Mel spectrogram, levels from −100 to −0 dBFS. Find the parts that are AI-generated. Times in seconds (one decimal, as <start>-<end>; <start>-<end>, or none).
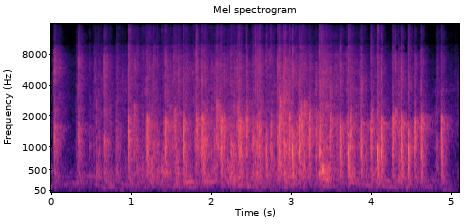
0.0-2.7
